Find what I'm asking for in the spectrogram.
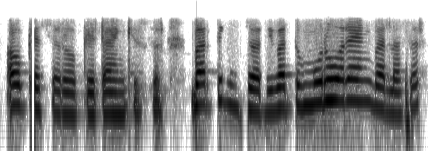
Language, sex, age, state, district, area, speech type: Kannada, female, 18-30, Karnataka, Davanagere, rural, conversation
